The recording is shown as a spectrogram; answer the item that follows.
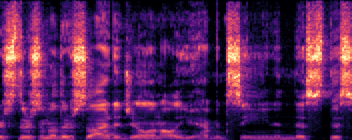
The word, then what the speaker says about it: Gyllenhaal: I'll go into this with caution so that I don't oversell myself on the Gyllenhaal. That's kind of how you say his name.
